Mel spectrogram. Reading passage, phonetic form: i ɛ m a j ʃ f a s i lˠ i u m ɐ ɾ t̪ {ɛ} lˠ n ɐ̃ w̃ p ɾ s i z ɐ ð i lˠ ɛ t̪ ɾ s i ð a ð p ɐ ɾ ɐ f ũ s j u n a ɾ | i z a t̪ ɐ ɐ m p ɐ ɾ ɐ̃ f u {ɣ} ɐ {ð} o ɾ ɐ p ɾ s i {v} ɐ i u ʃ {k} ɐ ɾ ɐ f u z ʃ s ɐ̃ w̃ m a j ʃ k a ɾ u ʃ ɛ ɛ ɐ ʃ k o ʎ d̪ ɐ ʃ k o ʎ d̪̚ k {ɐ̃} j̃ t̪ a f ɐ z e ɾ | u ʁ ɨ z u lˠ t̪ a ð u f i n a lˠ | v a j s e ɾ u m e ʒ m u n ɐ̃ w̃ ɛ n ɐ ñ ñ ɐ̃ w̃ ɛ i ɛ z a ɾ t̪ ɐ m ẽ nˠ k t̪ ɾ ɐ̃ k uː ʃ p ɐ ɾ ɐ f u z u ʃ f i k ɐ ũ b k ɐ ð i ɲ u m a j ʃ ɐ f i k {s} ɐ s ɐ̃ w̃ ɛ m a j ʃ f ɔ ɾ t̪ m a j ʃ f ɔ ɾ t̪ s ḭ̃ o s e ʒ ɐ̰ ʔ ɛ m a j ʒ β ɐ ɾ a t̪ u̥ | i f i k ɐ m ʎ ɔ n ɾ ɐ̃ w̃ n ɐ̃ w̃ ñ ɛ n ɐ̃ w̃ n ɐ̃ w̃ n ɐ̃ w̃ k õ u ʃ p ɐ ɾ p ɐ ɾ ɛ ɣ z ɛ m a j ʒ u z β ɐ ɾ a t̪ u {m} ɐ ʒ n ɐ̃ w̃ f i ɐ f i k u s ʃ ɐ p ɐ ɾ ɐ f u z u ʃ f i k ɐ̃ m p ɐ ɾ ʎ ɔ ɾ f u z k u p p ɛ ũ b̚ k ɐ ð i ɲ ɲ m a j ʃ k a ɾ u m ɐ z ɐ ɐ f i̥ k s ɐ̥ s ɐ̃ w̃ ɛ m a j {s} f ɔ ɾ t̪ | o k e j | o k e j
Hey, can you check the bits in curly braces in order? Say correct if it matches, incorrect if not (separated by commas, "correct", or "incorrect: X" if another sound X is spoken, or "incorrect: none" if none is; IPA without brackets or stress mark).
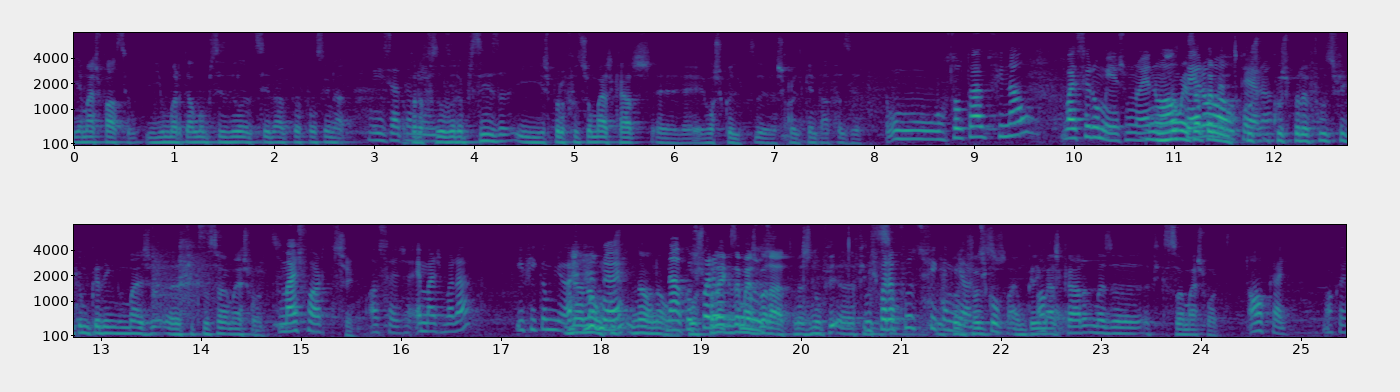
correct, incorrect: z, correct, incorrect: z, incorrect: p, correct, correct, correct, incorrect: ʃ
